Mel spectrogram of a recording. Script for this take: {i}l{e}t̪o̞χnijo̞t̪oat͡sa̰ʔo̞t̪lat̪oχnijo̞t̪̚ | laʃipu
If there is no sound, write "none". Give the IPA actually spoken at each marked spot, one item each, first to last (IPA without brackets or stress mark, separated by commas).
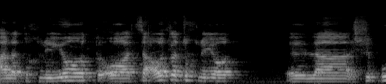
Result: a, a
